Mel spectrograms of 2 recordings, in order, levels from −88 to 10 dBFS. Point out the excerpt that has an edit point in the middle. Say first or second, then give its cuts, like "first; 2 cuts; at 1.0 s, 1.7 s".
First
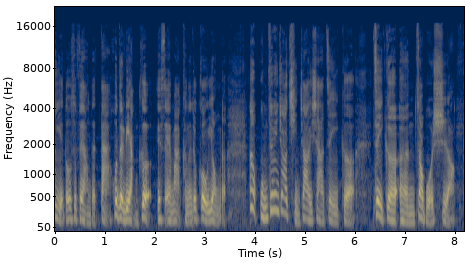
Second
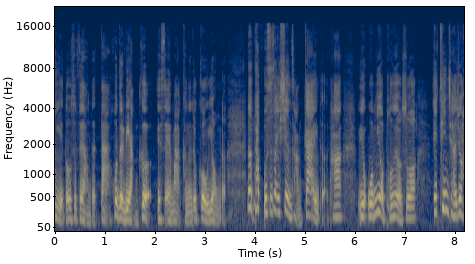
first; 1 cut; at 3.8 s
